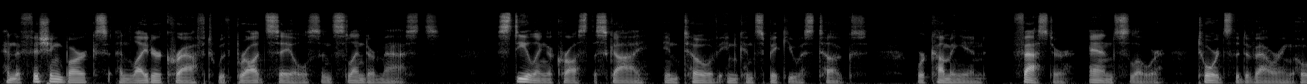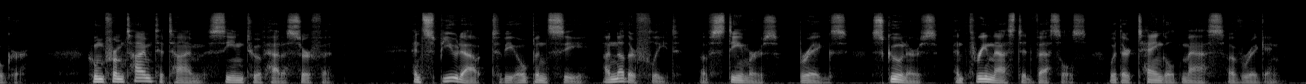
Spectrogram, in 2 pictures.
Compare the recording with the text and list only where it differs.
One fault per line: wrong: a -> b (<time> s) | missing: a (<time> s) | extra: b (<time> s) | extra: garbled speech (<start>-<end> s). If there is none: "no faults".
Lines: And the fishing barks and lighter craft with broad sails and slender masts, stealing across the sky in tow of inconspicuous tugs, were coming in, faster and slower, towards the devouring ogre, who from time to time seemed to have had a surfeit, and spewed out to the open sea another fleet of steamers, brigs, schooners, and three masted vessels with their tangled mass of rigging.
wrong: who -> whom (13.9 s)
